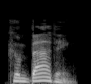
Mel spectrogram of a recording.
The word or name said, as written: combatting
